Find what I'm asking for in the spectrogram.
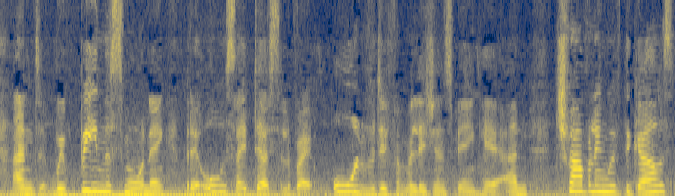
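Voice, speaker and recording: With a British accent, a woman talks at a fairly quick pace amid noticeable background noise and audible room echo. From United Kingdom. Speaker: family travel vlogger. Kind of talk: travel vlog.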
